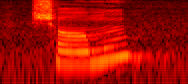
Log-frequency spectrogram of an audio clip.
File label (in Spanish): "noche", mazahua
